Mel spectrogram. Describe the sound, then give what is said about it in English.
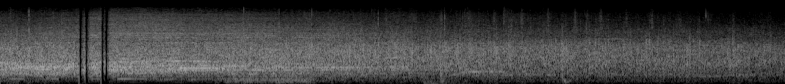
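A church audience claps and applauds together in praise of the Lord in a steady, dense wash of hand claps, loud at first and gradually easing off over several seconds, with no clear talking. “If that's you, clap your hands and praise the Lord.”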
